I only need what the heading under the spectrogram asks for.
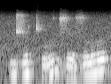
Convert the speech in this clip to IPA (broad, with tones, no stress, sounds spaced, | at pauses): d͡ʒ ʊ˧˥ cʰ u˩˥ d͡z ʏ˨˩ z ʊ˧˥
